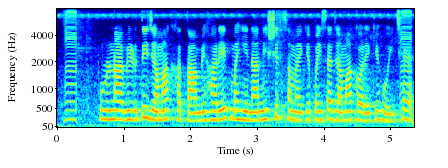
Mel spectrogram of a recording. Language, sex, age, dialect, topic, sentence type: Magahi, male, 36-40, Western, banking, statement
